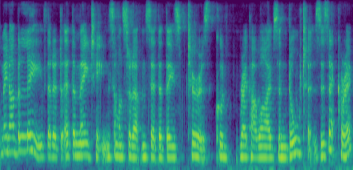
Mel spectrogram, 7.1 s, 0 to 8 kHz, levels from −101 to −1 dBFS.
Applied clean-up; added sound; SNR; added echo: neural mask model DeepFilterNet 3.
